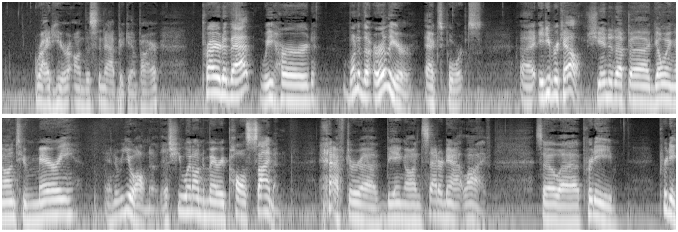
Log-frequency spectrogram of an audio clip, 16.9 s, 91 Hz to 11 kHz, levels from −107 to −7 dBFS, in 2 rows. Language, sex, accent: English, male, American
